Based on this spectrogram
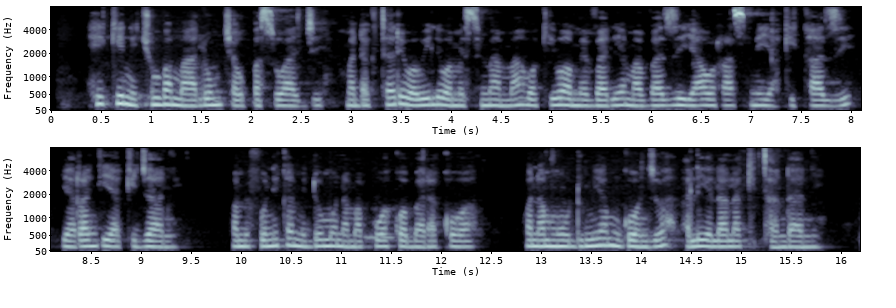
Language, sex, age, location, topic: Swahili, female, 25-35, Kisii, health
